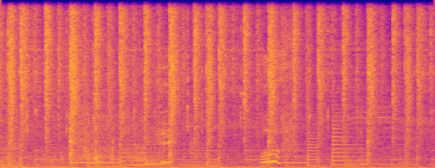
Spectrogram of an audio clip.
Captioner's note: laughs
